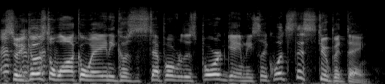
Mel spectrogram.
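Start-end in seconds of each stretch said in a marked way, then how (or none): 2.7-3.6 mock-angry ranting outburst. Retelling a man stepping over a board game, mock-angry outburst. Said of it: "he's like really mad, and he's angry".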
